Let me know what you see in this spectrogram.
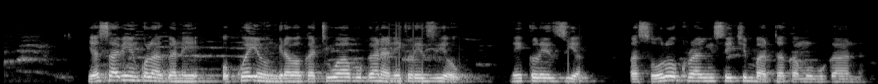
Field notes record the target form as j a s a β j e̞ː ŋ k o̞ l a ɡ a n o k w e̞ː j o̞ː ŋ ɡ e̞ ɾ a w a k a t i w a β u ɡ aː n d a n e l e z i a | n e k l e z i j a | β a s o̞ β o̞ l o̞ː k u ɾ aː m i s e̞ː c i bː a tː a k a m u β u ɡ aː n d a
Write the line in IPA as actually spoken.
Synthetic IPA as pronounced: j a s a β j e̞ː ŋ k o̞ l a ɡ a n o k w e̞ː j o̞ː ŋ ɡ e̞ ɾ a w a k a t i w a β u ɡ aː n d a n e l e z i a | n e k l e z i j a | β a s o̞ β o̞ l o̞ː k u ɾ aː ɲ i s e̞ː c i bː a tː a k a m u β u ɡ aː n d a

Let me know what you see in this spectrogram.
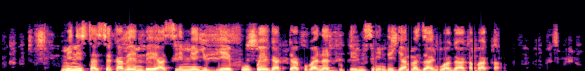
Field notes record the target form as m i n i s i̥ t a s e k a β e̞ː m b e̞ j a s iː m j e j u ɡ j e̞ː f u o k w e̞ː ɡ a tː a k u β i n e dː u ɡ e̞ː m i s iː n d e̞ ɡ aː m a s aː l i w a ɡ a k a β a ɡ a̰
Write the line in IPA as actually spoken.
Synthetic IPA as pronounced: m i n i s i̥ t a s e k a β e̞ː m b e̞ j a s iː m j e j u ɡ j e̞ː f u o k w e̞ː ɡ a tː a k u β a n a dː u k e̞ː m i s iː n d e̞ ɟ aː m a z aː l i w a ɡ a k a β a k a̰

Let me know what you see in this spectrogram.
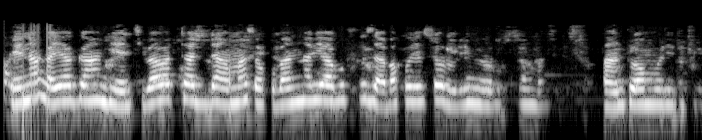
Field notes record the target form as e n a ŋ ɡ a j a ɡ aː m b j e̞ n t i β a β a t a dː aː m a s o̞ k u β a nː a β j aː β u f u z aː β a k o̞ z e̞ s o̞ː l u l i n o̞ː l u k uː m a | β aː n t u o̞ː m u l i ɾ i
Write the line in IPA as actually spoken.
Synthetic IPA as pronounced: e n a ŋ ɡ a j a ɡ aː m b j e̞ n t i β a β a t a dː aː m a s o̞ k u β a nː a β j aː β u f u z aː β a k o̞ z e̞ s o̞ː l u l i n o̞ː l u k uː m a | β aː n t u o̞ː m u l i ɾ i

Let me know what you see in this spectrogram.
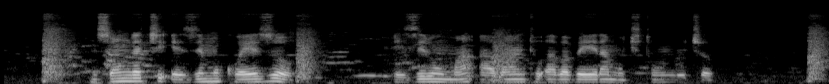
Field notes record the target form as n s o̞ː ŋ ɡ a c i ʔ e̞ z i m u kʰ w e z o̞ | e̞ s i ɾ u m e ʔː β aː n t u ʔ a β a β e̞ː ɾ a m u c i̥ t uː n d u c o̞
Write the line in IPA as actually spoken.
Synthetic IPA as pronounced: n s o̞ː ŋ ɡ a c i ʔ e̞ z i m u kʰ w e z o̞ | e̞ z i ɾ u m a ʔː β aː n t u ʔ a β a β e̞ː ɾ a m u c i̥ t uː n d u c o̞

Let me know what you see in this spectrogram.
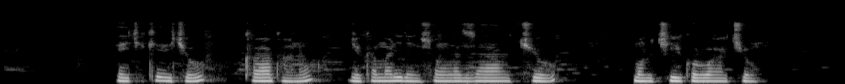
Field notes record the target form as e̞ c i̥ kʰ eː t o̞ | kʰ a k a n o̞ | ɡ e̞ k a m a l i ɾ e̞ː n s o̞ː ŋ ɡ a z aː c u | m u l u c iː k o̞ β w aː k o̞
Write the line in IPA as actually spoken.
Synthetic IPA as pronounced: e̞ c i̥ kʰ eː c o̞ | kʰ a k a n o̞ | ɟ e̞ k a m a l i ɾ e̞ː n s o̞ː ŋ ɡ a z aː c o | m u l u c iː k o̞ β w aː c o̞

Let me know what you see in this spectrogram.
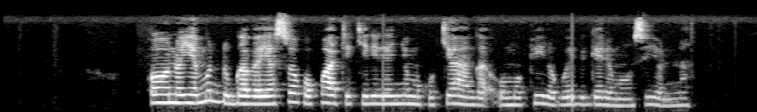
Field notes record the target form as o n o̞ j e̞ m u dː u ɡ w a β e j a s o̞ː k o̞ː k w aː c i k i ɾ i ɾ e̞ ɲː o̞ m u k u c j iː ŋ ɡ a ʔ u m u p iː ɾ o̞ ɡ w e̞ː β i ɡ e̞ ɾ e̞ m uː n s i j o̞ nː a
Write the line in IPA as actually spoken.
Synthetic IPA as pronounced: o n o̞ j e̞ m u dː u ɡ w a β e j a s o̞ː k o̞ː k w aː t i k i ɾ i ɾ e̞ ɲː o̞ m u k u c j aː ŋ ɡ a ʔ o m u p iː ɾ o̞ ɡ w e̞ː β i ɡ e̞ ɾ e̞ m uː n s i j o̞ nː a

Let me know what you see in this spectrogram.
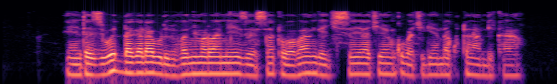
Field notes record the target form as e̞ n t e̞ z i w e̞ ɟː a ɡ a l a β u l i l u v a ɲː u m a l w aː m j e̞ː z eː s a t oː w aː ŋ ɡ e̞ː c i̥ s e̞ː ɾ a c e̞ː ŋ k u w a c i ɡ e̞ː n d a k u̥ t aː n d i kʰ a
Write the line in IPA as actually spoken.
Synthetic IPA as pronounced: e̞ n t e̞ z i w e̞ dː a ɡ a l a β u l i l u v a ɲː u m a l w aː m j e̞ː z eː s a t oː β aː ŋ ɡ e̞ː c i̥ s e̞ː ɾ a c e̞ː ŋ k u β a c i ɡ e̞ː n d a k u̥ t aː n d i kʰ a

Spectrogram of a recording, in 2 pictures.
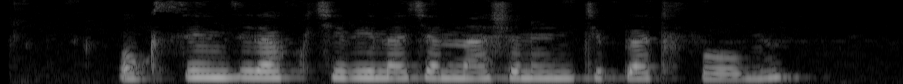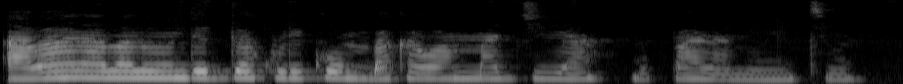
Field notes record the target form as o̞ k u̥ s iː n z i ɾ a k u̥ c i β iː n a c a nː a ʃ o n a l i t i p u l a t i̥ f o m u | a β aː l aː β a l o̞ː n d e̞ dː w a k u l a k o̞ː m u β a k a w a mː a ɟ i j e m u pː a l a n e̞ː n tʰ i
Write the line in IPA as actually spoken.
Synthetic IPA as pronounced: o̞ k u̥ s iː n z i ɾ a k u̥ c i β iː n a c a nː a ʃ o n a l i t i p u l a t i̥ f o m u | a β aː l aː β a l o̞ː n d e̞ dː w a k u l i k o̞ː m u β a k a w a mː a ɟ i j a m u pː a l a m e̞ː n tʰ i

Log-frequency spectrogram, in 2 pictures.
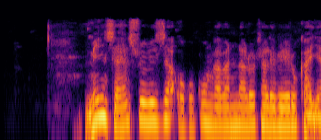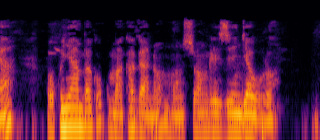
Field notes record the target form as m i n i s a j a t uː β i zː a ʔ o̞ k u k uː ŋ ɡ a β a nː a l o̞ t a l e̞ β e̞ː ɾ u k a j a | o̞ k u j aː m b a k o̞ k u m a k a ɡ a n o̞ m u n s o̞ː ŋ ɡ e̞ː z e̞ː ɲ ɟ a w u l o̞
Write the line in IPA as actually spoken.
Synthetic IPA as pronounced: m i n i s a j a s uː β i z a ʔ o̞ k u k uː ŋ ɡ a β a nː a l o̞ t a l e̞ β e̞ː ɾ u k a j a | o̞ k u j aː m b a k o̞ k u m a k a ɡ a n o̞ m u n s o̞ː ŋ ɡ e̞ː z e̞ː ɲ ɟ a w u l o̞

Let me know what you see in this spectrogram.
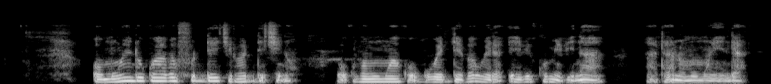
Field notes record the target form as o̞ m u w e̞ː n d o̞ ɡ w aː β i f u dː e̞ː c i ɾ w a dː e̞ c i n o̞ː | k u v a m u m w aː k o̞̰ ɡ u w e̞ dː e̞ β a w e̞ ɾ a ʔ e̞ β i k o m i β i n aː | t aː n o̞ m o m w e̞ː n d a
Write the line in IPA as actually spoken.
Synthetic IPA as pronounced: o̞ m u w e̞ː n d o̞ ɡ w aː β a f u dː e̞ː c i ɾ w a dː e̞ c i n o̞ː | k u v a m u m w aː k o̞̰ ɡ u w e̞ dː e̞ β a w e̞ ɾ a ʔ e̞ β i k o m i β i n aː | t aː n o̞ m u m w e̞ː n d a

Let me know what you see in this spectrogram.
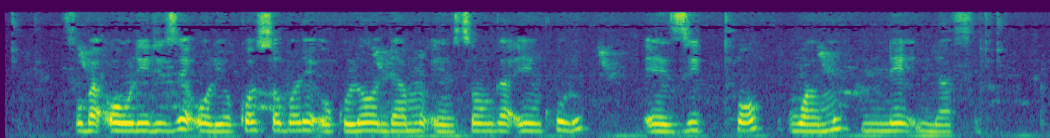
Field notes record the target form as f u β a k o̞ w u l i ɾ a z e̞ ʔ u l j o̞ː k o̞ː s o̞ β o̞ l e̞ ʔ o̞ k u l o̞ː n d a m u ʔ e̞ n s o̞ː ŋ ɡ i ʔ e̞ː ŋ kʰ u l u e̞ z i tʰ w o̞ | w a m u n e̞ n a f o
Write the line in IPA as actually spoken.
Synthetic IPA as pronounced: f u β a ʔ o̞ w u l i ɾ i z e̞ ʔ o l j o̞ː k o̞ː s o̞ β o̞ l e̞ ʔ o̞ k u l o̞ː n d a m u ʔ e̞ n s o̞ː ŋ ɡ a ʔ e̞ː ŋ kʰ u l u e̞ z i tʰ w o̞ | w a m u n e̞ n a f u

